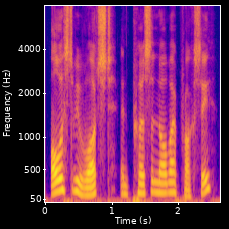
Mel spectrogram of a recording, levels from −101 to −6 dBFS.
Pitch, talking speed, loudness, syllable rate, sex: 145 Hz, 205 wpm, -17 LUFS, 5.6 syllables/s, male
